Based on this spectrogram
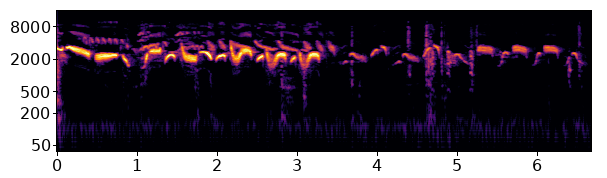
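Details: Caged Chinese hwamei singing a rich, fast run of loud whistled notes that swoop and warble, rapidly varied phrases with a few sharp chips, softer toward the end; faint low hum beneath.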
